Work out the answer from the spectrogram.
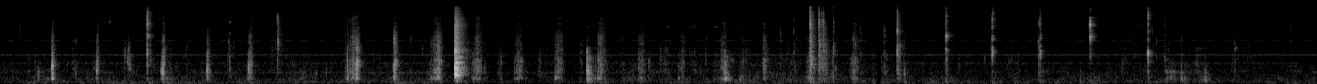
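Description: Close-miked chewing of tteokbokki rice cakes: a run of sharp, wet mouth clicks and smacks, several a second, loudest about four and a half seconds in.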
